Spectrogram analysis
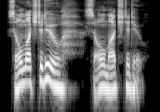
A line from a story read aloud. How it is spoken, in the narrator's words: Rain said with a sigh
